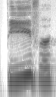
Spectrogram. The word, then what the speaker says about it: Belvoir: And explains that when her younger sister was 3, she was in the car and they drove past Beaver Castle, spelled Belvoir, Belvoir Castle, but she says it's pronounced Beaver.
